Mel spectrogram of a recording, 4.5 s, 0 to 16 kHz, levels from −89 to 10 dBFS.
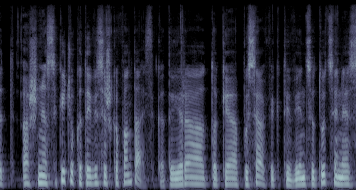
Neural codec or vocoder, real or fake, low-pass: none; real; 14.4 kHz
